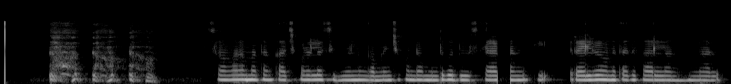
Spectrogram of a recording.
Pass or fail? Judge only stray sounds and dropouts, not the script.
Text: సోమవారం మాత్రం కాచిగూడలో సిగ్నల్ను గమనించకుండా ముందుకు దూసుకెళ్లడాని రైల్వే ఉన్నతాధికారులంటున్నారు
fail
